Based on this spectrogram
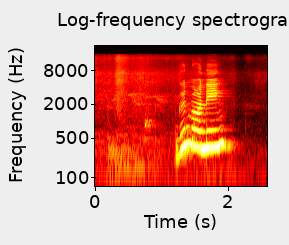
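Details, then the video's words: Pet rose-ringed parakeet saying good morning: a short, loud, rasping voiced phrase, rising then held level for about a second, after a faint softer sound, in a quiet room. "wishing Good Morning to everyone"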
